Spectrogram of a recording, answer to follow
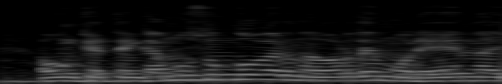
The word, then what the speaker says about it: Morena: Se dice Morena, que es vota todo Morena.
